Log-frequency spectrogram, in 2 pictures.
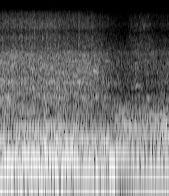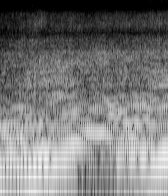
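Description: Loud car engine running and revving, its pitch stepping up and down repeatedly.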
